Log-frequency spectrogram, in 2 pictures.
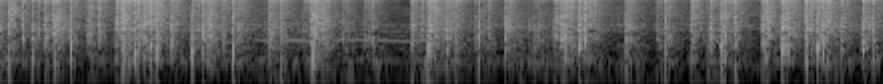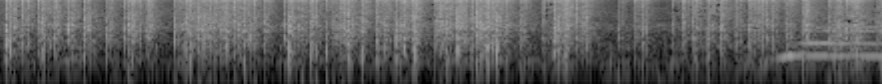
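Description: Firework crackling: a dense, rapid run of sharp pops, many a second, without a break.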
